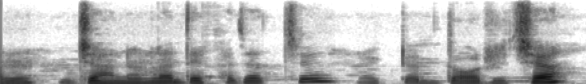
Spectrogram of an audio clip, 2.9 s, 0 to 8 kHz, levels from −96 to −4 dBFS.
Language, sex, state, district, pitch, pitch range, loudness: Bengali, female, Tripura, West Tripura, 195 Hz, 180-205 Hz, -21 LUFS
